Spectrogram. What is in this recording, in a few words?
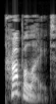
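"propylite", British English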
